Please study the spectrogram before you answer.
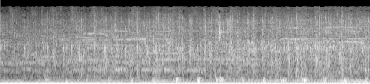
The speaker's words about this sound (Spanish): Gracias, Horacio. Un aplauso para Horacio.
